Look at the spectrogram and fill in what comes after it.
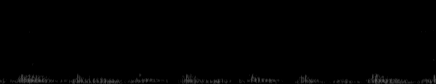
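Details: Female domestic cat purring after playing, a deep throaty sound of contentment; low rumbling bursts swell and fade roughly every half second, following her breathing, with no other sounds.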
